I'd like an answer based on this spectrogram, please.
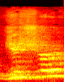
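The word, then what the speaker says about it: ישוע: 7만 명의 이집트 기독교인들이 유명한 동굴교회에 함께 모여서 10분간 예수님의 히브리어 발음인 예수아를 외치는 감동적인 장면입니다.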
